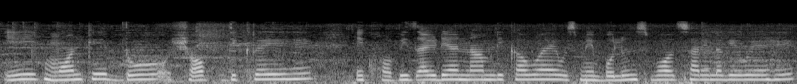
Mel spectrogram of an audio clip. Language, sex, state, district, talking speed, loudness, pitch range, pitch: Hindi, male, Maharashtra, Mumbai Suburban, 165 wpm, -15 LUFS, 210-230 Hz, 220 Hz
